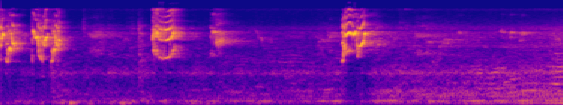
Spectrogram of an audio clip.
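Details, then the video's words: Lovebird lure singing to rouse other lovebirds, uttering scattered shrill chirps and squeaks in short bursts, separated by pauses filled with low room hum. "pancingan lovebird paud rajin bunyi... merangsang lovebird lain lebih gacor"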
